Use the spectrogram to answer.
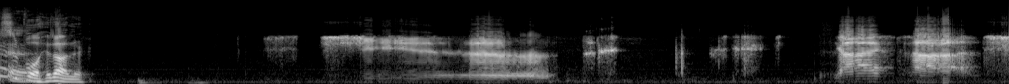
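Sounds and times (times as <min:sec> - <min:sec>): man's voice over telephone: 0:03.6 - 0:05.6, 0:08.3 - 0:10.0.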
